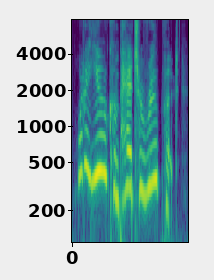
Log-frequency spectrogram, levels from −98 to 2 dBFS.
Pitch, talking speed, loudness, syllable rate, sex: 340 Hz, 205 wpm, -13 LUFS, 7.5 syllables/s, female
